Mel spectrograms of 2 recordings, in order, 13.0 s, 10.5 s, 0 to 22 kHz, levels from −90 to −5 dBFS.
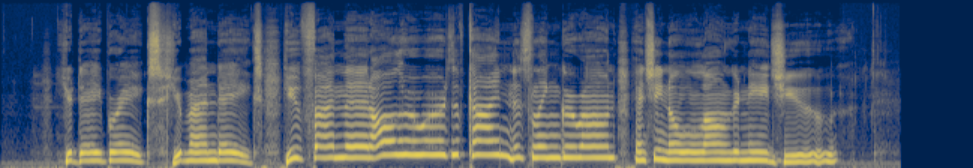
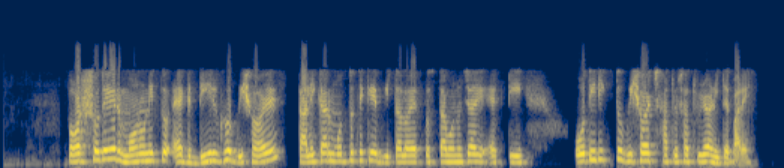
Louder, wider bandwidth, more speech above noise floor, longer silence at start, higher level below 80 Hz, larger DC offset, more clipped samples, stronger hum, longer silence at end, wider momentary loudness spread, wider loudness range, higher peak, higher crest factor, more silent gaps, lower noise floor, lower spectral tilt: second, -18 LUFS vs -14 LUFS; first, over 20 kHz vs 6.8 kHz; second, 27 dB vs 37 dB; second, 0.5 s vs 0.9 s; about the same, -50 dBFS vs -50 dBFS; neither; neither; neither; first, 1.3 s vs 0.45 s; about the same, 5 LU vs 7 LU; about the same, 2 LU vs 3 LU; about the same, 0 dBFS vs 0 dBFS; about the same, 18 dB vs 14 dB; second, none vs 3.82-3.97 s, 7.59-7.66 s; second, -44 dBFS vs -50 dBFS; second, -5 dB/octave vs -9 dB/octave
